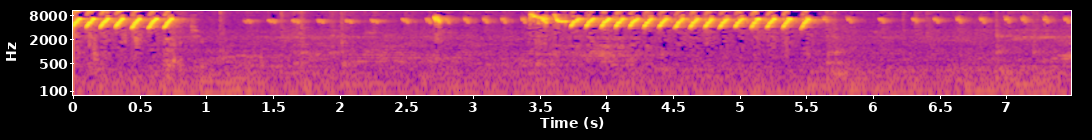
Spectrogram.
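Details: High, rapid song of a fighter brown-throated sunbird, used to provoke birds to sing: a short burst of sharp notes, soft ticking, then a long run of about twenty quick repeated piercing notes, more ticks after.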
